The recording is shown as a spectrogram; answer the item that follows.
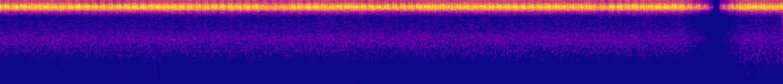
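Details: Summer night chorus of crickets in a forest, an unbroken shrill high trill of fast pulses that cuts out abruptly for a split second near the end, then resumes at the same level.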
